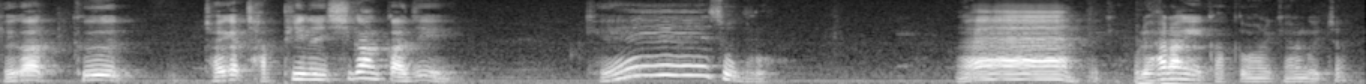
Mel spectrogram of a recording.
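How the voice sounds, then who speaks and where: Preaching in a warm, expressive way, this middle-aged pastor has a fairly high voice with vocal fry and a moderate pace. His sermon unfolds like a conversation, told as a story with lively sound imitations.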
